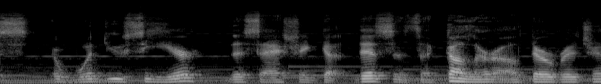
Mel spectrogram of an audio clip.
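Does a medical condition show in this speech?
Yes: ataxia; affects coordination, walking, eye movements, hand fine motor, tremors.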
